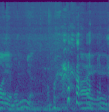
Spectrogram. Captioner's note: haha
